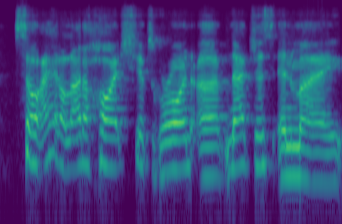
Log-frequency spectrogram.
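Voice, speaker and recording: Against a quiet background, a woman with a Baltimore accent speaks at a moderate pace with ordinary pitch variation. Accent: Baltimore American. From US, Baltimore. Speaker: author. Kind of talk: interview.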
